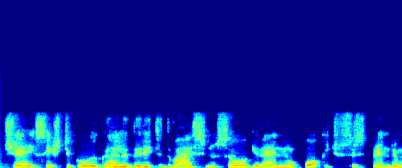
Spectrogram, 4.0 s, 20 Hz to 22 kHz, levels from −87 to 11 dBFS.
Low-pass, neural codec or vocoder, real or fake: 7.2 kHz; codec, 16 kHz, 16 kbps, FunCodec, trained on LibriTTS, 50 frames a second; fake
